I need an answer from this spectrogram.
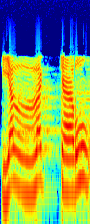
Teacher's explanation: را پر پیش ہے تو را کو پر پڑھیں گے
